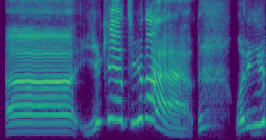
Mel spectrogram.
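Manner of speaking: high, loud, incredulous outburst; inner outrage. Retold or imitated. Barista's unspoken reaction to her boss, high and outraged. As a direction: blurt it high and loud in disbelief. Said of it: "In my head, I'm like".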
